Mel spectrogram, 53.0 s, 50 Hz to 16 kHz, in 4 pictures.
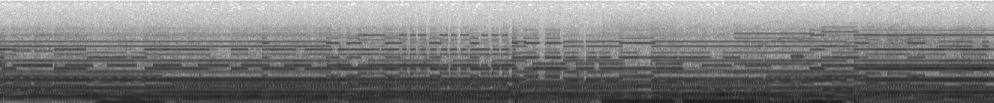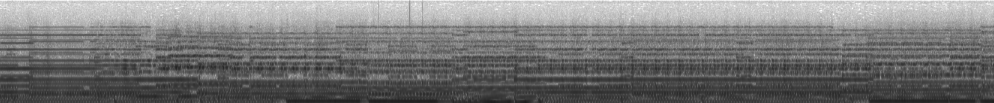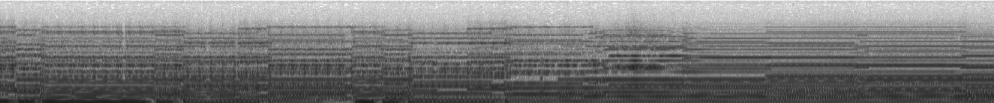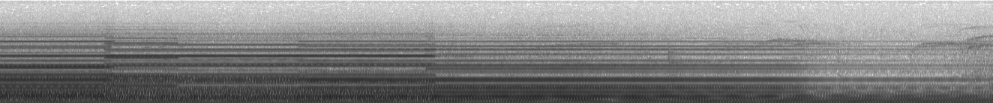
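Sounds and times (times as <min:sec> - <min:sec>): organ playing sustained chords: 0:00.0 - 0:53.0.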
